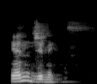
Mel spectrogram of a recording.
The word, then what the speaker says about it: Nginx: Nginx. So that's how the pronunciation is.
